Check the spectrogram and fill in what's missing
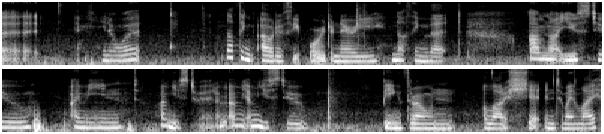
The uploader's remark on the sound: I breathe too much into the mic on this one.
